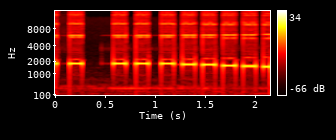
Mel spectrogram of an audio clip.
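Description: FlySight GPS audio tone, simulated by FlySight Viewer: a rapid train of short, high beeps, about five a second, at one pitch that sags a little near the end, with a brief pause about a quarter second in. The pitch and rate of the beeps track the skydiver's measured flight data.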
